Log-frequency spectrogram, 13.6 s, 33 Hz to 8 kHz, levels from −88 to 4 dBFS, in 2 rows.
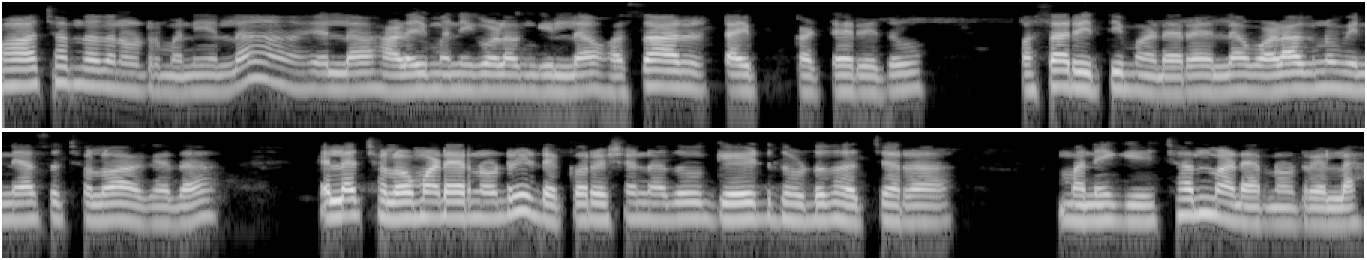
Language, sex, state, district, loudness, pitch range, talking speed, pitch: Kannada, female, Karnataka, Gulbarga, -17 LUFS, 170-195 Hz, 150 wpm, 180 Hz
